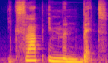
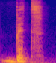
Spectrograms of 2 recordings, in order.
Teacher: Je prononce un T parce que mon D est à la fin.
